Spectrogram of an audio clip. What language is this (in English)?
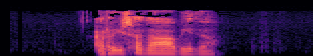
Galician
